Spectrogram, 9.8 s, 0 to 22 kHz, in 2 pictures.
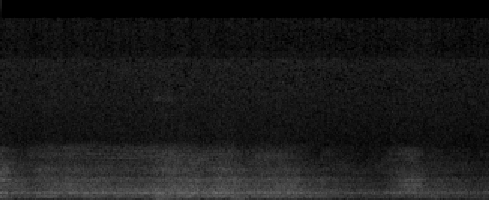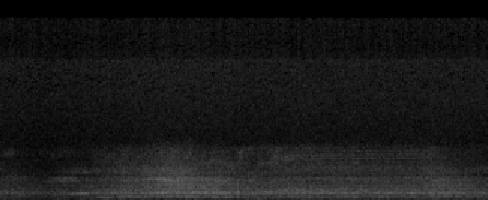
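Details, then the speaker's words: MJX 7304 Polo 1/7-scale RC car on foam tyres, second lipo, dry tarmac: steady harsh gritty whirring under held throttle that seems amplified by the resonating body; drivetrain noise source not found. "Ouais, il s'entend le bruit, hein. Je ne sais pas d'où ça vient. En plus, avec la carrosserie, on dirait que ça s'amplifie, ça résonne. Vous l'entendez, le bruit à l'accélération, là, quand je reste accéléré sur les gaz?"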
